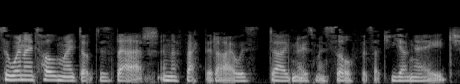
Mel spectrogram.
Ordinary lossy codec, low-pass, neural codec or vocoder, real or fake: MP3, 24 kbps; 7.2 kHz; none; real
